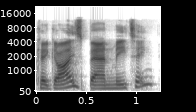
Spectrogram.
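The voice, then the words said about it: New Zealand accent, Murray's cadence. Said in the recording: “a New Zealand accent ... nailed it ... you've always kind of had the cadence of Murray, but that is creepy”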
